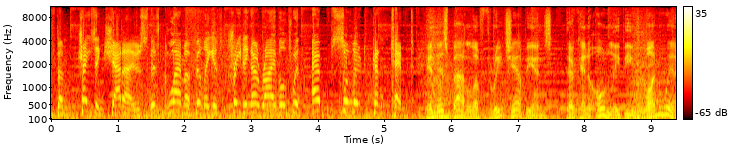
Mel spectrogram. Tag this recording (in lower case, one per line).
music
speech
